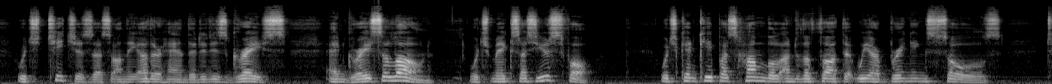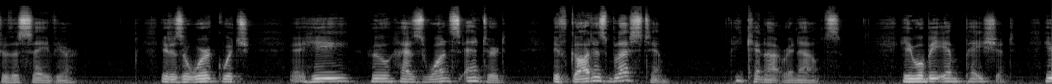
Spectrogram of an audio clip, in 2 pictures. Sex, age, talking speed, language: male, 60-79, 165 wpm, English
